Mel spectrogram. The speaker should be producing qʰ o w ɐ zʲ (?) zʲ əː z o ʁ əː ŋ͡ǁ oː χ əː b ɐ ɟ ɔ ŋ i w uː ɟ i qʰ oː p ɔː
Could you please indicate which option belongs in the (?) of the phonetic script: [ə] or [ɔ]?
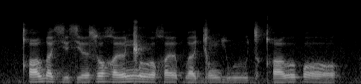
ə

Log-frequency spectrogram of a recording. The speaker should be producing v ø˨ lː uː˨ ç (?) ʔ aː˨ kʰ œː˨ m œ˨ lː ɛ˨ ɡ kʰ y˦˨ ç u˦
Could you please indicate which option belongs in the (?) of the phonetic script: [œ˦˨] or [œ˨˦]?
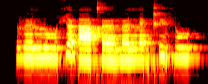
œ˦˨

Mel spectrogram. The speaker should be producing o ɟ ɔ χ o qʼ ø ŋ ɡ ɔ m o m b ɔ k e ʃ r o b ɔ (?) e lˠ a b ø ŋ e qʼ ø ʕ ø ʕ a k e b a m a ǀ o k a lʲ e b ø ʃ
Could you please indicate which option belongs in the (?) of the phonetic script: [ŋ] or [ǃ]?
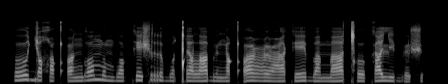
ǃ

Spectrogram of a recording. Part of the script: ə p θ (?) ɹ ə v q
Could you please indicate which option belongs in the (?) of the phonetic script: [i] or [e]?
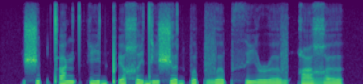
i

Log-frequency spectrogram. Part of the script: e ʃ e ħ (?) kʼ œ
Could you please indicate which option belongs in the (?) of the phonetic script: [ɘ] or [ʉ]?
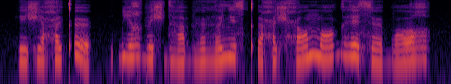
ɘ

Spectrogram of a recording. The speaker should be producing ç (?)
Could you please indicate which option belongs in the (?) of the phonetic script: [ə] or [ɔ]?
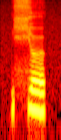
ə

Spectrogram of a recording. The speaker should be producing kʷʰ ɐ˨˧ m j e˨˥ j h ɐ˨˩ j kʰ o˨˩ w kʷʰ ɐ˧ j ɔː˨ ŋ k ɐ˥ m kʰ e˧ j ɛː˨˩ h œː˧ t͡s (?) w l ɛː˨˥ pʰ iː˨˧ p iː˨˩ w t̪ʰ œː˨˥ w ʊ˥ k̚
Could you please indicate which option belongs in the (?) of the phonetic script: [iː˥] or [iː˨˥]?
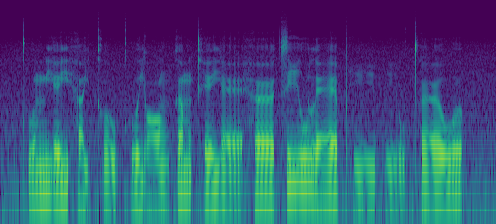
iː˥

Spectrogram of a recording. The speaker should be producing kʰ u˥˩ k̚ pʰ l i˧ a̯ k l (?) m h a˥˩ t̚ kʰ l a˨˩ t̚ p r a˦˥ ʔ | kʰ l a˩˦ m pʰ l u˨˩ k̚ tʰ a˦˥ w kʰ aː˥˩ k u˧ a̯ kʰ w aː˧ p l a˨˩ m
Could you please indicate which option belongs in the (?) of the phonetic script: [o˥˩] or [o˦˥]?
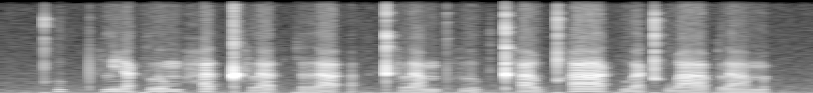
o˦˥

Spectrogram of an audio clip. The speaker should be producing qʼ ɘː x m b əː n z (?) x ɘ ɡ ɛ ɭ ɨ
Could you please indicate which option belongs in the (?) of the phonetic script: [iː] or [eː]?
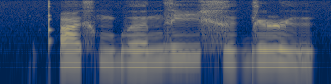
iː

